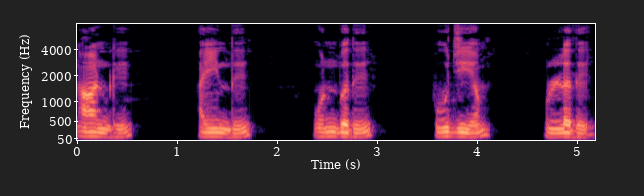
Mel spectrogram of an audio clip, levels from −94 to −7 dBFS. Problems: none marked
